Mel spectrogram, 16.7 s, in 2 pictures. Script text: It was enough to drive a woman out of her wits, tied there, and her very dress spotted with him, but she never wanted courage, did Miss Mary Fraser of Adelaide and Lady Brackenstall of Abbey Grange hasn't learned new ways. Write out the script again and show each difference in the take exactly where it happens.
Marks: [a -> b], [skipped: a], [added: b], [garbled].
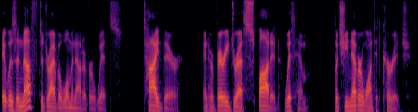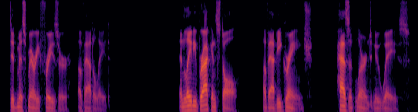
It was enough to drive a woman out of her wits, tied there, and her very dress spotted with him, but she never wanted courage, did Miss Mary Fraser of Adelaide and Lady Brackenstall of Abbey Grange hasn't learned new ways.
